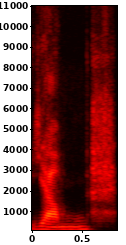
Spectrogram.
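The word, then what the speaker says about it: Yam: one long yum so it's spelled y m but we say yum and that's the sound associated with the heart so inhale to prepare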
